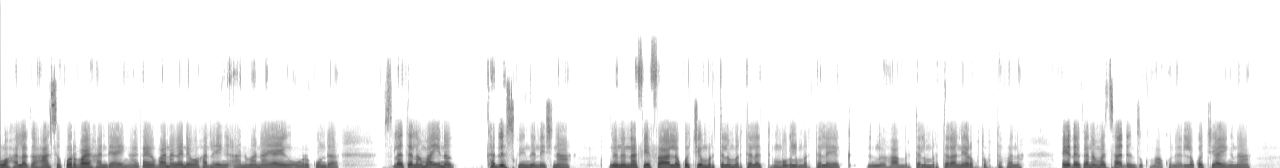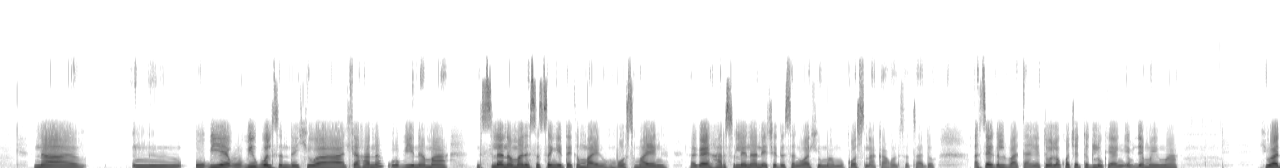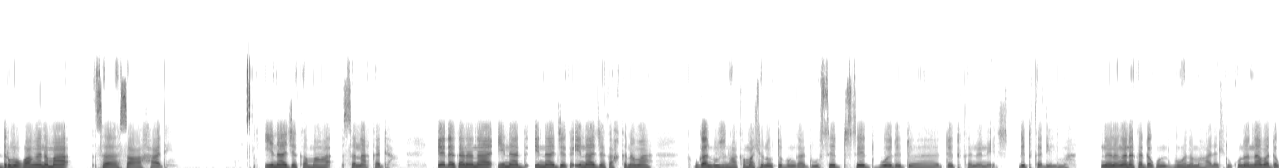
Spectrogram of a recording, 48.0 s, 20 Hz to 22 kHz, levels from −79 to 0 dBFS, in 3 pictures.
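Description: A speech recording carrying Bluetooth SBC compression throughout, likely from a starved bit pool near 64 kbps: heavy gritty quantisation noise, flickering treble and nothing above 17.2 kHz. The coarse, band-wise grit, rather than MP3-style swirl or pre-echo, sets it apart.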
